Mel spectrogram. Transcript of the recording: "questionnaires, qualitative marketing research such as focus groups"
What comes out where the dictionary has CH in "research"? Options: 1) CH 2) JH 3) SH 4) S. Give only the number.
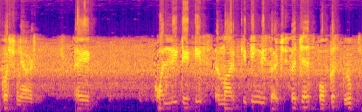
1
